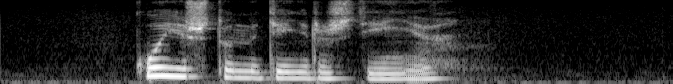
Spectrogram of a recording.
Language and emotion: Russian, neutral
